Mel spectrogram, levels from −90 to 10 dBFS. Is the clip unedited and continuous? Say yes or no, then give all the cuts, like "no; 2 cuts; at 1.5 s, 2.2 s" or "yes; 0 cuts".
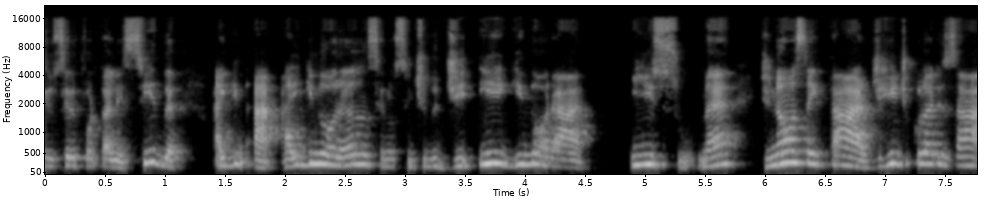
yes; 0 cuts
